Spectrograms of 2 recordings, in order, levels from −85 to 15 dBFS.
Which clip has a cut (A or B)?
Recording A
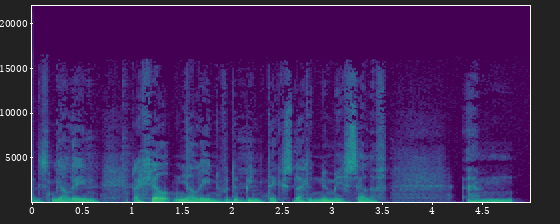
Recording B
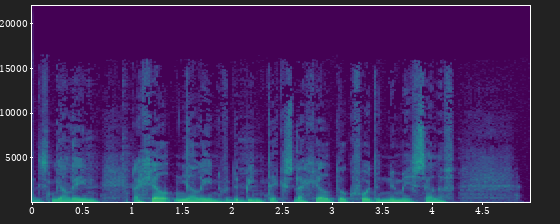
A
